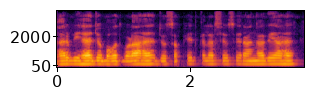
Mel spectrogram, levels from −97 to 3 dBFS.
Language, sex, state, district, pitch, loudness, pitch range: Hindi, male, Jharkhand, Deoghar, 125 Hz, -19 LUFS, 120-125 Hz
